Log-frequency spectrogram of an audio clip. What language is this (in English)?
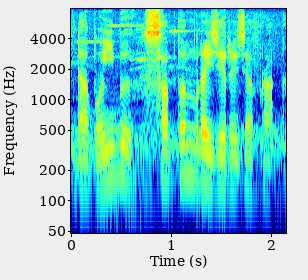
Bodo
